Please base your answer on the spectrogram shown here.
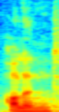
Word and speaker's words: Holland: How you pronouncing it? Holland. Holland. Yeah. Holland, yeah. Like the country.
